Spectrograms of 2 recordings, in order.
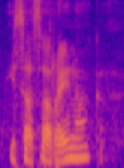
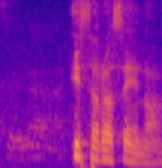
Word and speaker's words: Isarasena: printing house by um Santaya Isasarena. Can I say it like this? Isarasena. Isarasena. Okay.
